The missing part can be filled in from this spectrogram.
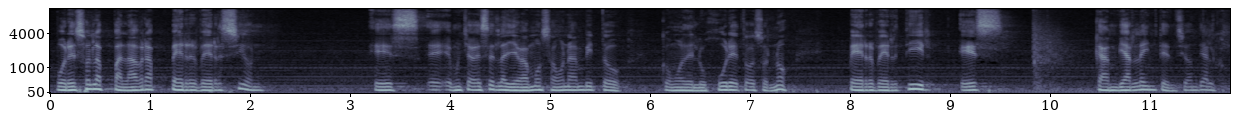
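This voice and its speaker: Speaking a little slowly with fairly even intonation, a man with a northern Mexican Spanish accent teaches leadership in a sermon style. He checks often with the audience and lists in repeated phrases, and his medium-pitched voice comes with slight background noise.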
